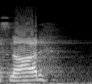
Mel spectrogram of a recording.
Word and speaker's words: Snod: my name is snod it rhymes with odd if you guys were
